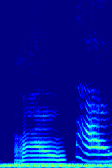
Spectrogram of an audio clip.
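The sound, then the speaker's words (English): Two drawn-out, loud cat meows, the second rising higher and more strained than the first, over a steady low hum in the background. “Why, no, it's a cat.”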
